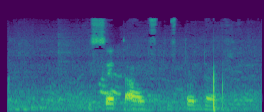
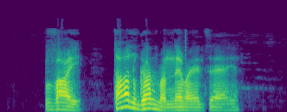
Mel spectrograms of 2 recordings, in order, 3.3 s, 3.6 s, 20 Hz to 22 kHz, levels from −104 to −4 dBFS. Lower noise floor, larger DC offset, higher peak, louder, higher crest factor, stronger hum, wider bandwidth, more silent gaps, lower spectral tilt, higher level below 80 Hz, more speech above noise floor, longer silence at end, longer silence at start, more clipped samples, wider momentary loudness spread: second, -44 dBFS vs under -90 dBFS; neither; about the same, -2 dBFS vs 0 dBFS; second, -27 LUFS vs -17 LUFS; first, 26 dB vs 18 dB; neither; first, 11.5 kHz vs 7.4 kHz; neither; second, -5 dB/octave vs -9 dB/octave; about the same, -60 dBFS vs -60 dBFS; second, 18 dB vs over 74 dB; second, 0.05 s vs 0.65 s; second, 0.1 s vs 0.55 s; neither; first, 21 LU vs 17 LU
